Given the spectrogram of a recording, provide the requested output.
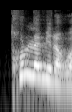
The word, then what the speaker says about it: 프톨레미: 푸자는 묵음이 돼가지고 톨레미라고 하기도 하고 뭐 셀루커스, 톨레미하고 셀루커스 이 두 개입니다.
